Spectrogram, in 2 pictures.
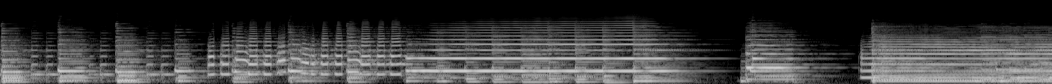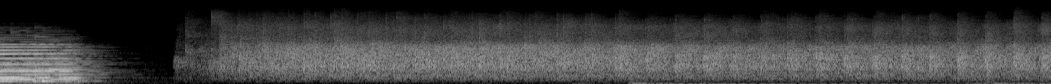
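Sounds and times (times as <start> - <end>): trumpet and piano chord: 0.1 - 12.0
audience applause: 12.2 - 21.0.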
